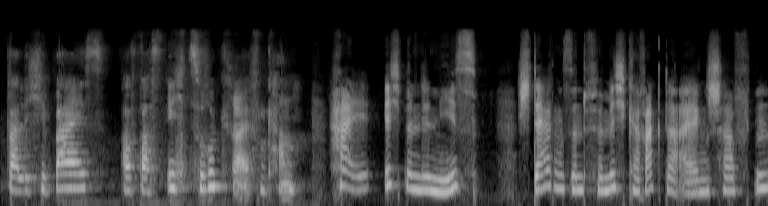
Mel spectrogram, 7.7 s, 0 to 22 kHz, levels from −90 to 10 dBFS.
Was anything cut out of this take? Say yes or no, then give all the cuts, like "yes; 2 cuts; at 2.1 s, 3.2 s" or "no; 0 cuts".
no; 0 cuts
